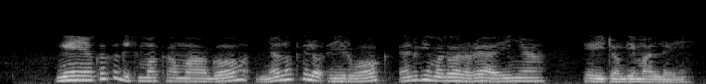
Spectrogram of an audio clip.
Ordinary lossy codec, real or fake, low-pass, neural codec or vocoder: AAC, 16 kbps; real; 7.2 kHz; none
